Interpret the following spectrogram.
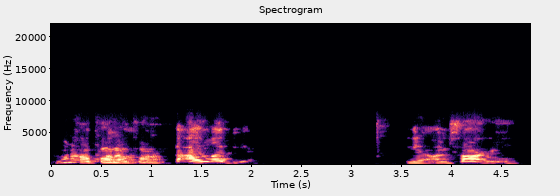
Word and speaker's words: Ho'oponopono: Ho'oponopono. Ho'oponopono.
